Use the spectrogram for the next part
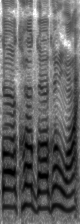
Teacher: এই পাঁচটা ধ্বনির উচ্চারণ স্থান কিন্তু কন্ঠ একই জায়গা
